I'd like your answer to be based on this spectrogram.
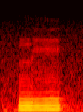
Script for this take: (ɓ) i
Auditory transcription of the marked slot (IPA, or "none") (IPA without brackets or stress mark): m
